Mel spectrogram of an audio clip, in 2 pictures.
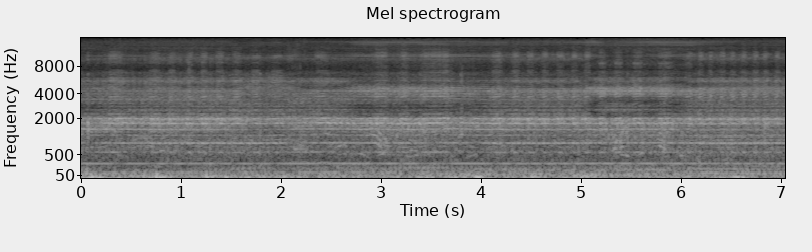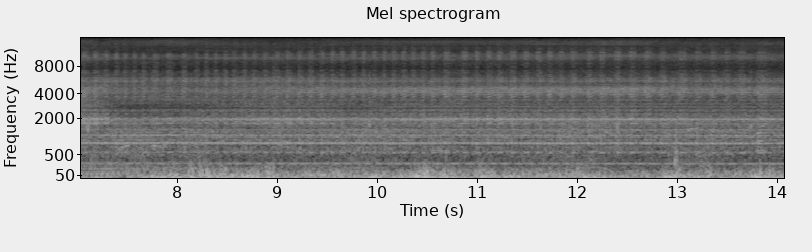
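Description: A steady whine of several fixed tones that does not change, over an uneven low rumble with scattered soft knocks from a body-worn camera moving through grass and pine branches.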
